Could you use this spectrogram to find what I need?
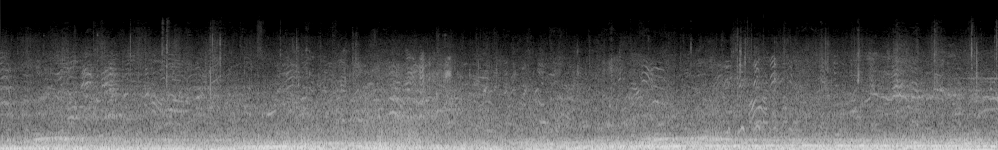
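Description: Young men and women chatter faintly in the distance.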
